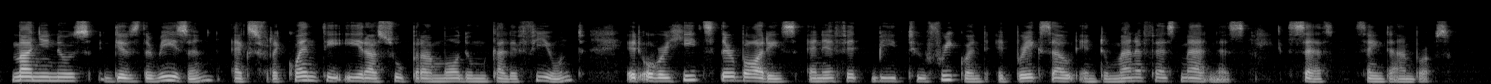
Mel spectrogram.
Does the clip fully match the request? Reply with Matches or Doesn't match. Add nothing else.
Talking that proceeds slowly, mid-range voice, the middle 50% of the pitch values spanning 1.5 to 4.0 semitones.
Matches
